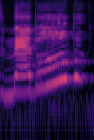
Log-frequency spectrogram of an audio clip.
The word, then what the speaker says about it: Mehboob: How do you pronounce it? I love that phrase. Mehboob. It says Mehboob.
